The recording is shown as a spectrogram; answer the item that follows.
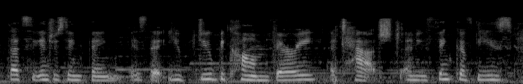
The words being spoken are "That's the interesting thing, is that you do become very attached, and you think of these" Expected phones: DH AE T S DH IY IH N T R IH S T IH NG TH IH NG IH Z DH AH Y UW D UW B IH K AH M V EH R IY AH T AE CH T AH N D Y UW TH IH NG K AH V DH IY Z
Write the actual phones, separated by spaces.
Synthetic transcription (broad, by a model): DH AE T S DH IY IH N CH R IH S T IH NG TH IH NG IH Z DH AH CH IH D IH B IH K AH M V EH R IY AH T AE CH T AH N Y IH TH IH NG K AH V DH IY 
